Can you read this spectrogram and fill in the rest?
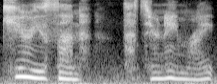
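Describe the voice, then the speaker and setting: Actress as a soft-spoken, guarded young woman. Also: on the high side, unhurried, a little hiss or hum, lightly acted. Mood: guarded, uneasy. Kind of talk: dramatic English video game dub.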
